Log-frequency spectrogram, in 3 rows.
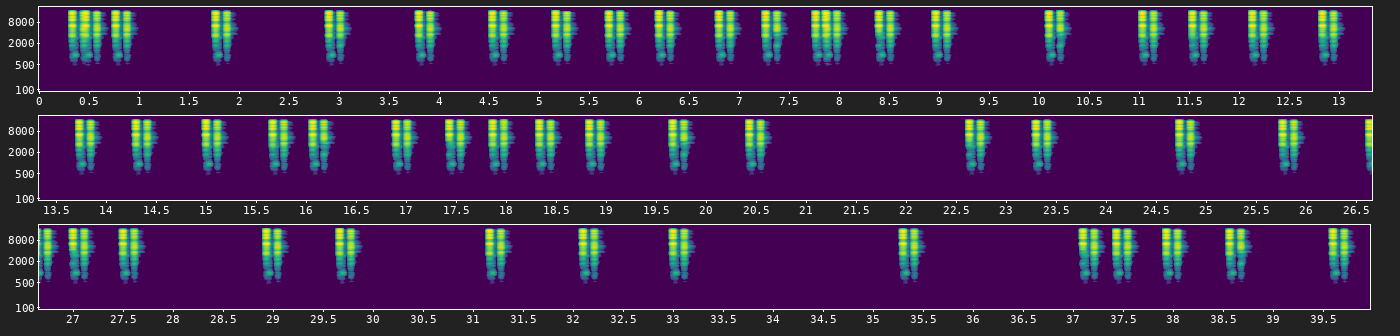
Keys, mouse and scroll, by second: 0.8-1.4 drag, 22.6 click, 23.9 right click, 24.7 click, 31.2 click, 34.3 right click, 35.3 click, 35.9 right click, 37.1 click.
